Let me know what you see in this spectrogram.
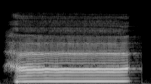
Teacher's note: হ্যাঁ হরফটি উচ্চারণ ক্ষেত্রে অবশ্যই বারিক হবে এবং 1 আলিফ টেনে পড়তে হবে।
